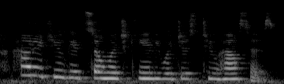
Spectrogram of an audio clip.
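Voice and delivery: high-pitched, mildly incredulous question; lightly acted disbelief; puzzled officer demanding an explanation, pitched high; incredulous policeman.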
